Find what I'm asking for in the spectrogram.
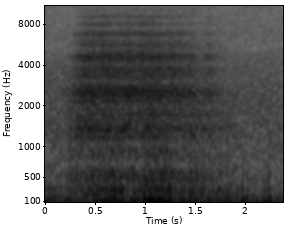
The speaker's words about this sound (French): Reprends trois profondes respirations Inspire par le nez en laissant le ventre se gonfler.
